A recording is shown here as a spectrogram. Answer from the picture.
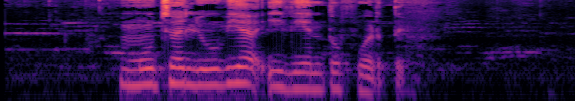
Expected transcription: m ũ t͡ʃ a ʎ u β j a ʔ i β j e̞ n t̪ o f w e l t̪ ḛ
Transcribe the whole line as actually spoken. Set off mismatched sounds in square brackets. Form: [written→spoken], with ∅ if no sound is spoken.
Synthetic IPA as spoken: m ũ t͡ʃ a ʎ u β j a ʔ i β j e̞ n t̪ o f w e [l→ɾ] t̪ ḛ

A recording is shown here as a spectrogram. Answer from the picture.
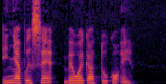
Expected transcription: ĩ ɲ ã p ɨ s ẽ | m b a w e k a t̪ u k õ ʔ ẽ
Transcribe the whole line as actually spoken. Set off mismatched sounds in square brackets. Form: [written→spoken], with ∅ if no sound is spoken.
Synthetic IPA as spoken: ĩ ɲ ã p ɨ s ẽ | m b [a→e] w e k a t̪ u k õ ʔ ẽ

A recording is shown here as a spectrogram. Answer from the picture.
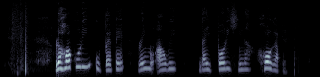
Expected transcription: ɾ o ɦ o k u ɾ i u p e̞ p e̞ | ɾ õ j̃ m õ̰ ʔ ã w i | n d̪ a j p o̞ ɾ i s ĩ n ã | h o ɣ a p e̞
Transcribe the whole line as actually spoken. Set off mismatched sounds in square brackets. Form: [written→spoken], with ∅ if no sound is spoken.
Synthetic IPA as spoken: ɾ o ɦ o k u ɾ i u p e̞ p e̞ | ɾ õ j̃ m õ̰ ʔ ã w i | n d̪ a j p o̞ ɾ i [s→h] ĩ n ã | h o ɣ a p e̞

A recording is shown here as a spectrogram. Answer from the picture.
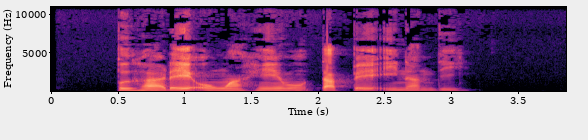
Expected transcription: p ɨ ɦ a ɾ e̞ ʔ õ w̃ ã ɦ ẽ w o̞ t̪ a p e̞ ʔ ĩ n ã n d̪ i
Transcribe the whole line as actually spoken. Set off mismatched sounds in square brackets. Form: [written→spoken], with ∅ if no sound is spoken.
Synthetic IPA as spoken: p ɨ ɦ a ɾ e̞ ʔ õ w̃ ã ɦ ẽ [w→ʋ] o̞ t̪ a p e̞ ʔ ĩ n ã n d̪ i

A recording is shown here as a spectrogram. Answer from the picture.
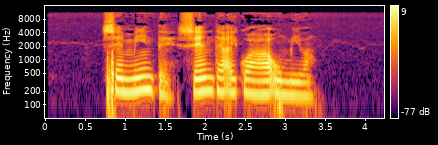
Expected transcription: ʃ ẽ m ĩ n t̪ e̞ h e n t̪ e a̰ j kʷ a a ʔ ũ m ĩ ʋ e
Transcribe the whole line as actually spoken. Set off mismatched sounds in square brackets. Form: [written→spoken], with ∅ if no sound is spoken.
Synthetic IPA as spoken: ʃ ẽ m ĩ n t̪ e̞ [h→ʃ] e n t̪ e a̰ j kʷ a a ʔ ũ m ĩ ʋ [e→a]

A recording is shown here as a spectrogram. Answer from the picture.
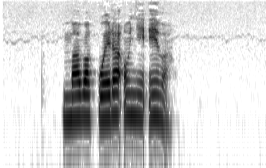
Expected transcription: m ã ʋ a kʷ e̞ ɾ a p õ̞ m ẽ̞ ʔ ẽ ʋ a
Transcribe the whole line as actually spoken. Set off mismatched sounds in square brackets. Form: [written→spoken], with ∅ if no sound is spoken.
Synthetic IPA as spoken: m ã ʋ a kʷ e̞ ɾ a [p→ʔ] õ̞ [m→ɲ] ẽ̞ ʔ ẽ ʋ a

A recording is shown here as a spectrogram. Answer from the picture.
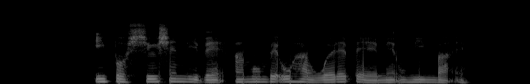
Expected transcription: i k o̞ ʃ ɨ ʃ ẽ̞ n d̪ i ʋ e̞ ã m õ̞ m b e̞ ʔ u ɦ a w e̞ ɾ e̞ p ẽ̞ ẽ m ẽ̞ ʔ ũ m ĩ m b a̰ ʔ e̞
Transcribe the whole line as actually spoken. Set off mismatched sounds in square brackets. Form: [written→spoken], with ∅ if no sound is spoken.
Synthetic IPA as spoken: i [k→p] o̞ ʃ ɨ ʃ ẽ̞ n d̪ i ʋ e̞ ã m õ̞ m b e̞ ʔ u ɦ a w e̞ ɾ e̞ p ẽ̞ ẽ m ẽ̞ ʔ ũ m ĩ m b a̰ ʔ e̞

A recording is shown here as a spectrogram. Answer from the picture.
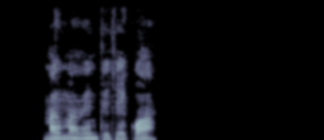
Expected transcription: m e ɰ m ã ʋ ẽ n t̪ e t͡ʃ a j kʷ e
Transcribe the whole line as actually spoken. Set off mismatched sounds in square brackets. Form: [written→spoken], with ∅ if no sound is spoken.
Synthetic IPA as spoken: m [e→a] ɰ m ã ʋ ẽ n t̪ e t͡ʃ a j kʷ [e→a]

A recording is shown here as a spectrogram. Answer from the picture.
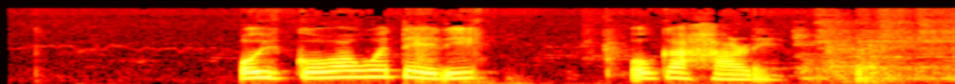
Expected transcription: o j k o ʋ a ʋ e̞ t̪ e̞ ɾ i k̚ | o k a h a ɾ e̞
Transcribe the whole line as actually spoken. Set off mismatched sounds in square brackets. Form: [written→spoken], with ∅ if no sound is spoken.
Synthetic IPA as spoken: o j k o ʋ a [ʋ→w] e̞ t̪ e̞ ɾ i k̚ | o k a h a ɾ e̞

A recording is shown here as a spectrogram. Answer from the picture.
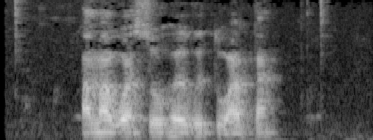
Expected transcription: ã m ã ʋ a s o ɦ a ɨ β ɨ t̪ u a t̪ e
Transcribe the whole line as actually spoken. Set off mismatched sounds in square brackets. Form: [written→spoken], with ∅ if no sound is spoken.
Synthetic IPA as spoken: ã m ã [ʋ→w] a s [o→u] ɦ a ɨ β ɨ t̪ u a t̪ [e→a]

